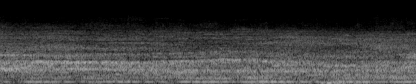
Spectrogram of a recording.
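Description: Indoor sports-hall ambience: a steady murmur of crowd noise with faint music underneath and a constant low hum.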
